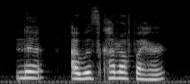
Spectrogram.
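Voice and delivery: ordinary delivery

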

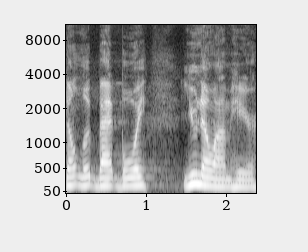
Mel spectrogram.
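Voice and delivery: imitated, mock-calm put-on voice. Retelling what a man said to him during a race, imitating a calm voice. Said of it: "he says to me in a calm voice".

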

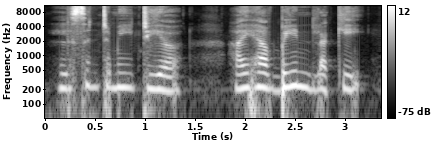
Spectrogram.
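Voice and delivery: voice sinking to a whisper. After shouting at the women, a man drops his voice to speak to his wife: whispering. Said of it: "he sank his voice to a whisper".

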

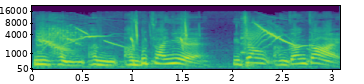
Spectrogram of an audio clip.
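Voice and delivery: ordinary talk

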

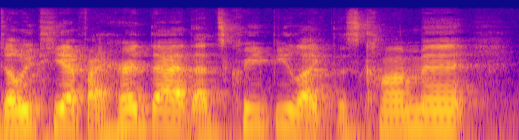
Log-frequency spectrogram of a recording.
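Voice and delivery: ordinary talk

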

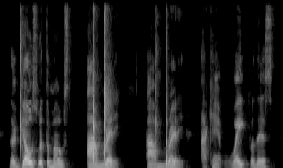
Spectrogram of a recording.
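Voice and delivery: thrilled, excited, eager, ready-to-go energy. Reacting to an upcoming favorite film, excited. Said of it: "I'm excited".

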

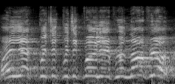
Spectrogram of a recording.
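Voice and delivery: exasperated outburst.

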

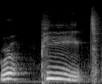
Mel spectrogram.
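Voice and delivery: repeat, second syllable -peat stressed. Giving English pronunciation tips in Polish: stress on peat in repeat. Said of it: "a akcent jest na teat, czyli będzie repeat".

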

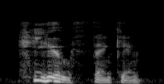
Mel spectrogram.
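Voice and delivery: withering, scornful, contemptuous tone. Davy retorting to Dora, withering scorn. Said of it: "retorted Davy with withering scorn".

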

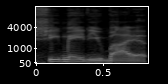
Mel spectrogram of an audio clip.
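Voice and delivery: ordinary delivery

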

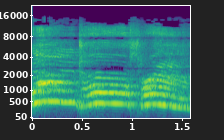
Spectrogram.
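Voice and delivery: shrill, very high, loud and nasal voice. Speaker demonstrating how a macho voice is built, adding a bit of nasal. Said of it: "Let's just add a bit of nasal now".

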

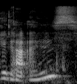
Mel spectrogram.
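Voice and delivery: high voice breaking on the word hello. Greeting the audience at the start, voice cracking. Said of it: "my voice cracked".

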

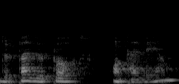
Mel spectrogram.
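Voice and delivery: ordinary delivery, nothing marked

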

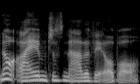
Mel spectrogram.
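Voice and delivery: normal talking voice

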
